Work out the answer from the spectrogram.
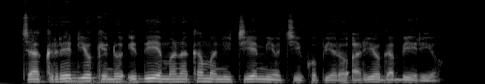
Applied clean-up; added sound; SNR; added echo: neural mask model DeepFilterNet 3.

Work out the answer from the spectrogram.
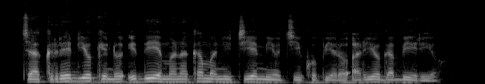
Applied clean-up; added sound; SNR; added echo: neural mask model RNNoise.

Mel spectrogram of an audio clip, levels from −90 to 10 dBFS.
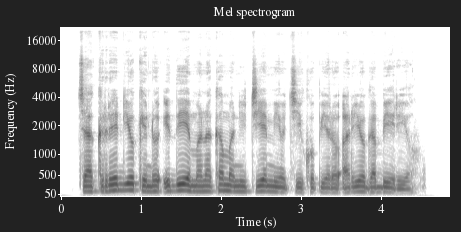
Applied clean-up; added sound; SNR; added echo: neural mask model Resemble Enhance denoiser.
